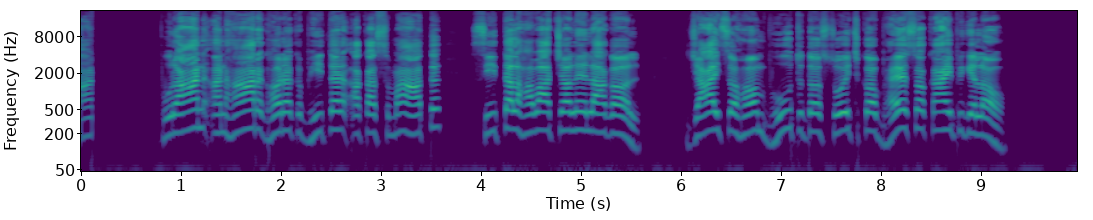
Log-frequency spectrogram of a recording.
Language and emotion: Maithili, fearful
